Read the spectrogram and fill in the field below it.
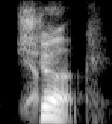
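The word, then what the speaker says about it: Shough: Shook.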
